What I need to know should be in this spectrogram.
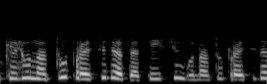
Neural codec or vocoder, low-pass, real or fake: codec, 16 kHz, 16 kbps, FunCodec, trained on Chinese and English, 50 frames a second; 3.6 kHz; fake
